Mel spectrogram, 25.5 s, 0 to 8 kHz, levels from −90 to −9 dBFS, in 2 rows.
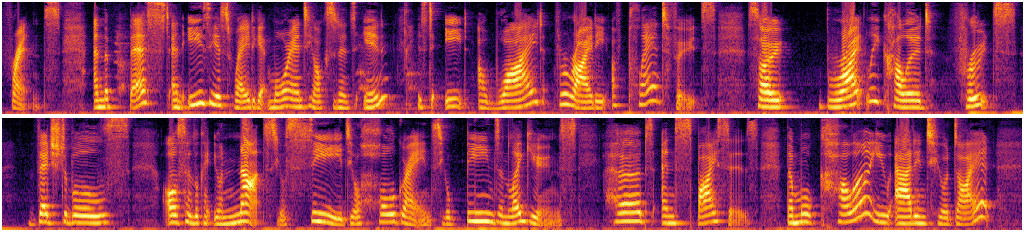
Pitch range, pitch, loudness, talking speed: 185-220 Hz, 200 Hz, -14 LUFS, 120 wpm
